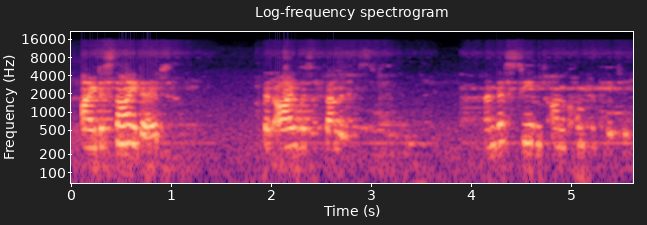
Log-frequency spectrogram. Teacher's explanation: The speaker has used short falling tone intonation.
